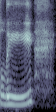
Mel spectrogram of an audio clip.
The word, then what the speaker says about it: Lea: My name is Lea. It's spelt funny, but it's pronounced Lee.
